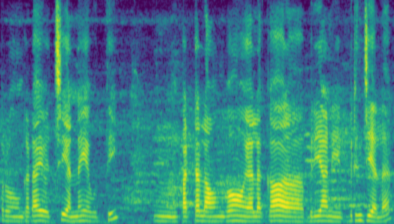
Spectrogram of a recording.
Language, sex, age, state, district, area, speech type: Tamil, female, 30-45, Tamil Nadu, Tiruvannamalai, rural, spontaneous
